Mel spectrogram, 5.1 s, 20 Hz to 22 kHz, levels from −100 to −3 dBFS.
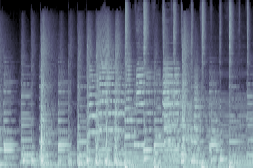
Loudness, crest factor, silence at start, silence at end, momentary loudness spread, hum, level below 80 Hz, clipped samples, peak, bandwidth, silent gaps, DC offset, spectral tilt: -19 LUFS; 18 dB; 0 s; 0 s; 6 LU; none; -30 dBFS; under 0.1%; 0 dBFS; over 20 kHz; none; under 0.1%; -5 dB/octave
